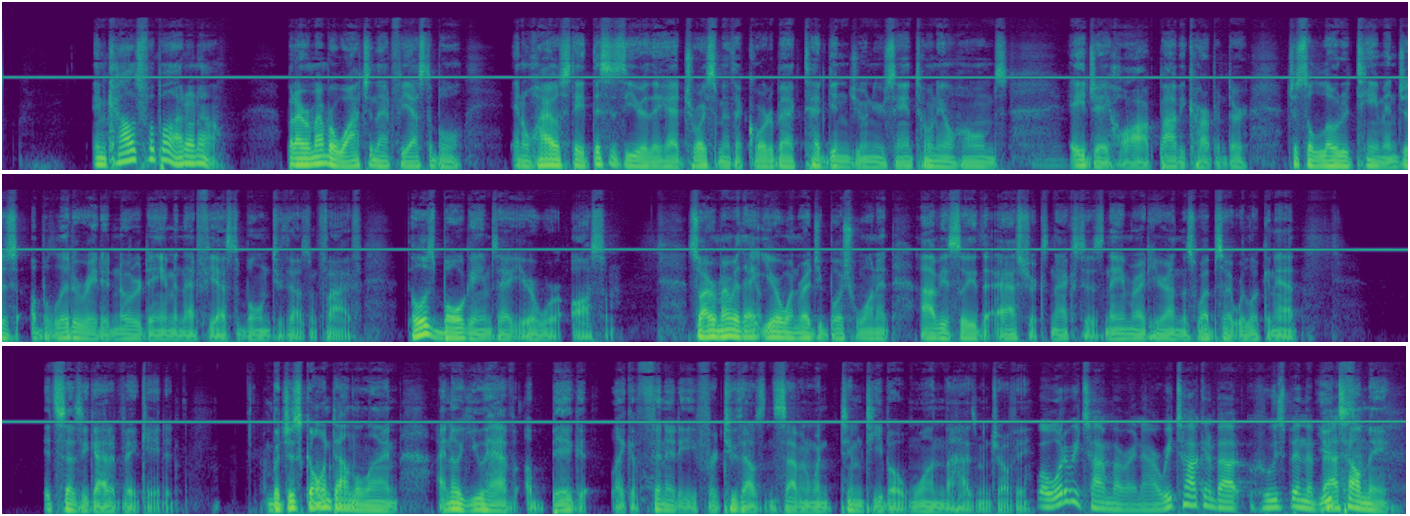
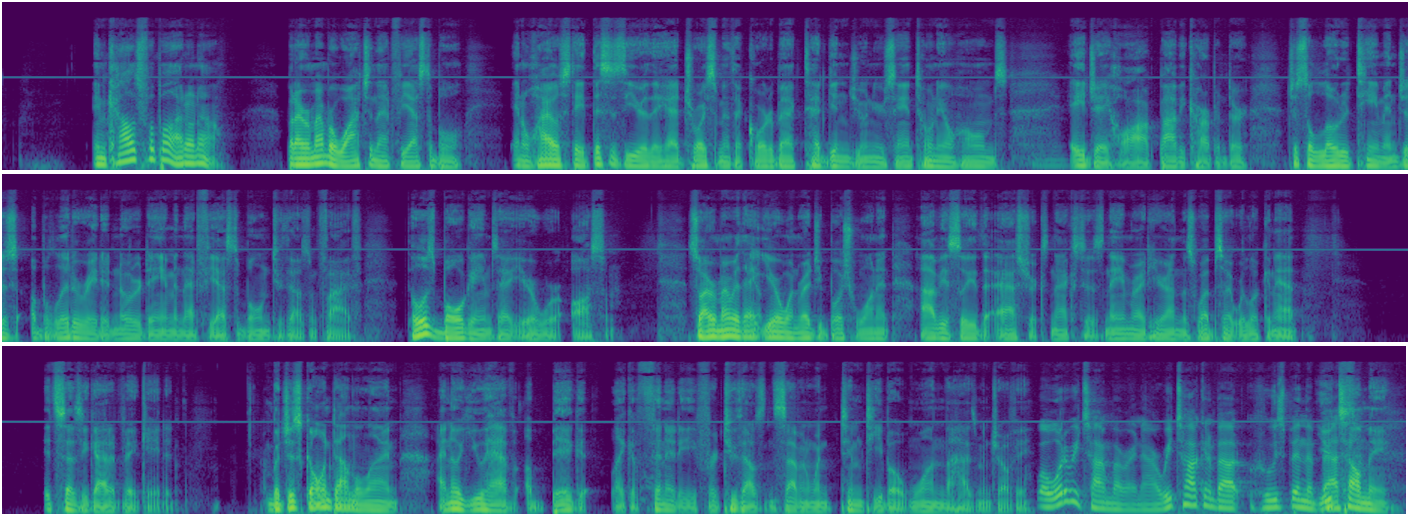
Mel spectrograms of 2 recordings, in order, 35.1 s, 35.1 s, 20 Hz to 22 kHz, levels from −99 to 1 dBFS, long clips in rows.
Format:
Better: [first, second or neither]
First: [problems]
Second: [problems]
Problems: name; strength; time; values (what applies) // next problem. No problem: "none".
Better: second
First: high-pitched whine; loud; throughout; 4 kHz, 8 dB below the speech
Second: high-pitched whine; faint; throughout; 4 kHz, 30 dB below the speech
